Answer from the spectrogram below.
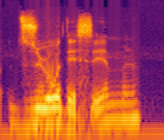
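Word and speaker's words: Duodecim: Là, Squeenix, ils sortent un jeu, genre, c'est 12, mais ils veulent qu'on prononce ça duodécim.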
